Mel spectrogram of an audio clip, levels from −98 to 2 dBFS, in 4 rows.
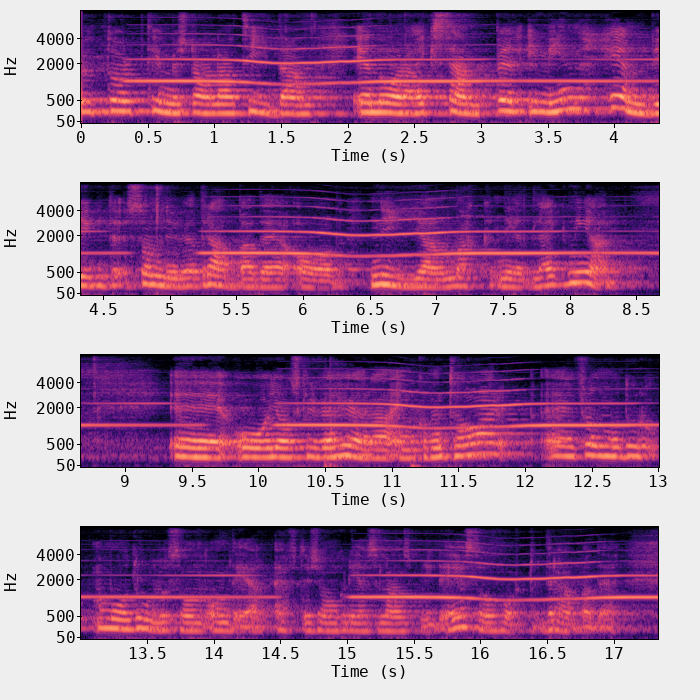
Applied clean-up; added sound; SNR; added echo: none; Wind instrument, woodwind instrument; 5 dB; reverberation time 0.2 s.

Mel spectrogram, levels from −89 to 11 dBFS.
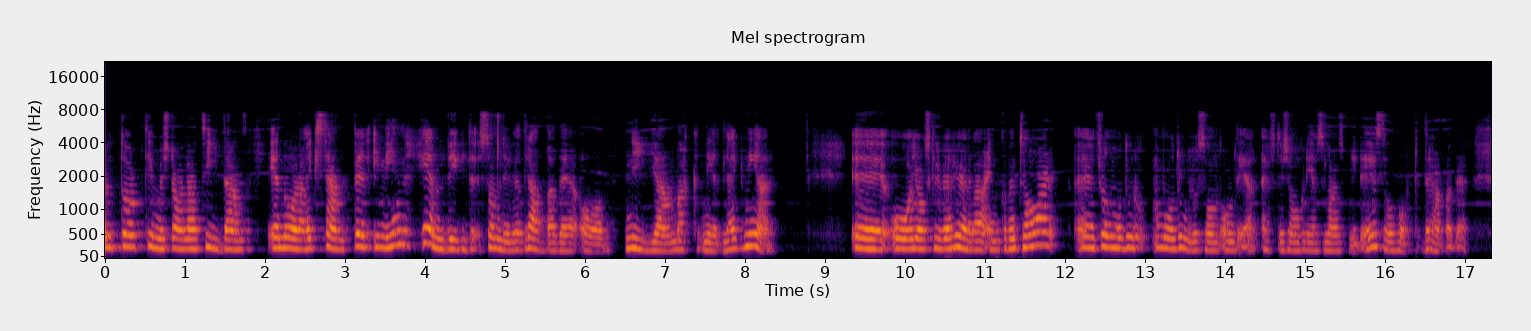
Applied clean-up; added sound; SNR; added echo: neural mask model DeepFilterNet 3.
